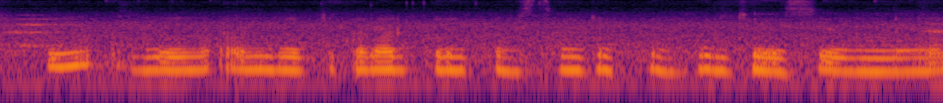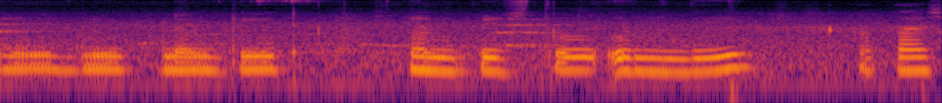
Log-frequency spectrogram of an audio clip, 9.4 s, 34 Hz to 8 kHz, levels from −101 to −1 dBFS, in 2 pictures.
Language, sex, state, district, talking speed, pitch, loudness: Telugu, female, Andhra Pradesh, Anantapur, 95 wpm, 185 Hz, -36 LUFS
